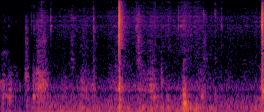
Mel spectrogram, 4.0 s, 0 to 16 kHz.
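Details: Automotive relay bench test with the multimeter on the 87a circuit, which opens when power is applied: two crisp single clicks about two seconds apart in a quiet room; the relay switches cleanly as it should.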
